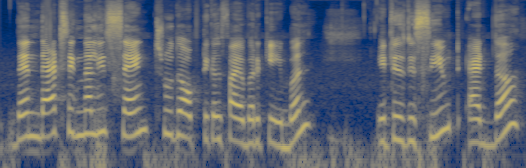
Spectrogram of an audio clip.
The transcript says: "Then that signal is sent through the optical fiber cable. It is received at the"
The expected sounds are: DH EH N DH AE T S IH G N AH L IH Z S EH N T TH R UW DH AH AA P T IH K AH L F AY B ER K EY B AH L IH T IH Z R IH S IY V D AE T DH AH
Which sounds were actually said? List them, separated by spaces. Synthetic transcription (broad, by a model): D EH N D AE T S IH G N AH L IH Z S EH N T T R UW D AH AA P T IH K AH L F AY B ER K EY B AH L IH T IH Z R IH S IY V D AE T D AH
